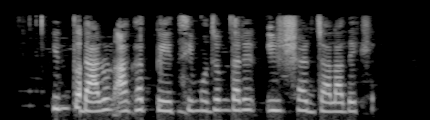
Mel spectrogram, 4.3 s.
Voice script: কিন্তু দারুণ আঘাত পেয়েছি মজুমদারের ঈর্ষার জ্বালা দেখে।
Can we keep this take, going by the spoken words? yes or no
yes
